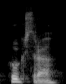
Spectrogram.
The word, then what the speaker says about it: Hoekstra: That's a very Dutch last name pronounced Hstra. And how do the Dutch say it? No, that's how they say I mean I mean it would be more like Hoostra, but it's uh they they roll their Rs.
